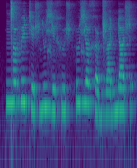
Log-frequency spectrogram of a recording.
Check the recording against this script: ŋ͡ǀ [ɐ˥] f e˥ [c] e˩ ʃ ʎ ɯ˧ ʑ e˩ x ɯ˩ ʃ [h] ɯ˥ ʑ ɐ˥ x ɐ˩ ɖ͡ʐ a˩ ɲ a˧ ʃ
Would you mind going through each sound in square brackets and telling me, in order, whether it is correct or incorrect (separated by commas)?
correct, correct, correct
